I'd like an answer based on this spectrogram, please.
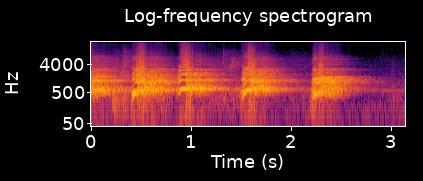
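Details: Pet dog barking at a ringing doorbell during place-command training, a stressed, anxious bark: four loud, sharp barks spaced about half a second apart, each ending in a fading tail, with a quiet room and no other sounds.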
